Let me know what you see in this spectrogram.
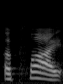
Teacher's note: you can hear this is unstressed because it's saying schwa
